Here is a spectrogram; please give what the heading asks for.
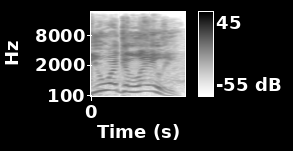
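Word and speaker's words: Uiagalelei: from what I heard the pronunciation is UA gele I don't know if that's true or not but I'm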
